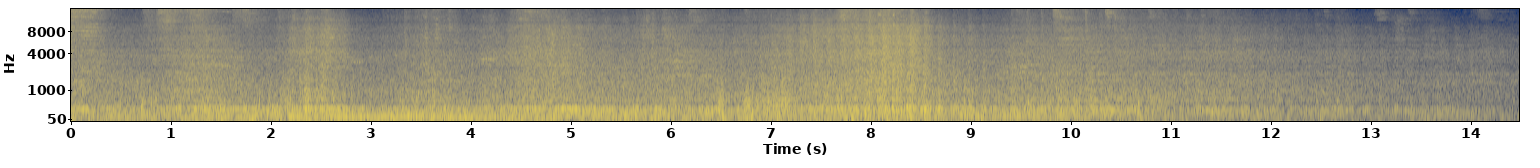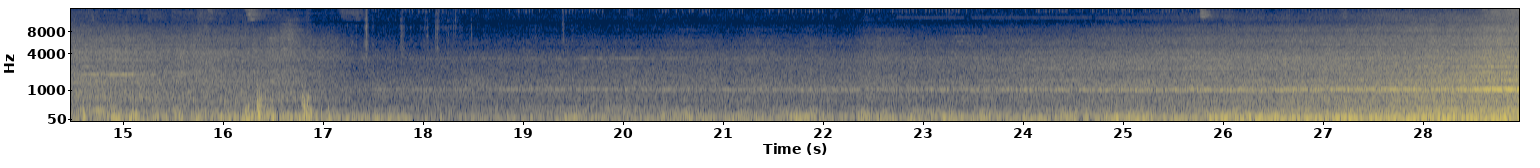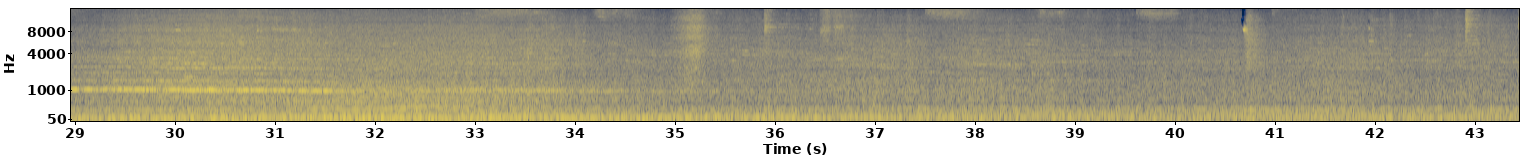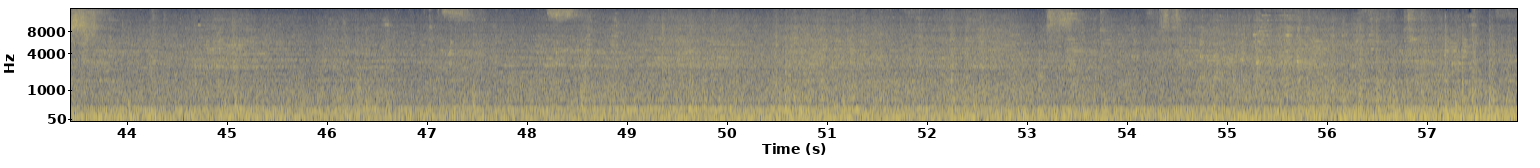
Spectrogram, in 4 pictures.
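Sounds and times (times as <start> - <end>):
train horn: 25.7 - 36.0
freight cars rumbling past: 27.0 - 39.5.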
